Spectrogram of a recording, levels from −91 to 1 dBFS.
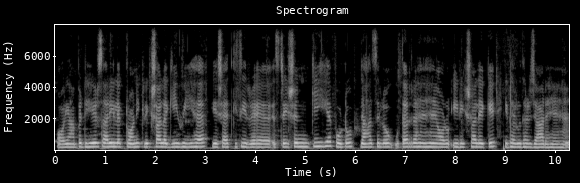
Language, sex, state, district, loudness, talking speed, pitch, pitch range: Hindi, female, Bihar, Muzaffarpur, -24 LUFS, 180 wpm, 225 Hz, 215-230 Hz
